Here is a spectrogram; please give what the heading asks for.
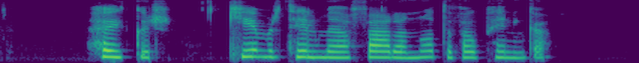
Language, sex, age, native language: Icelandic, female, 18-19, Icelandic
